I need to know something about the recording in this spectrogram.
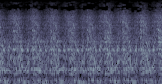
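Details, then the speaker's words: Custom Peterbilt with Cummins diesel sitting three days, in neutral after priming with the transfer pump: low, labored cranking pulsing about five times a second, never fires, not turning over fast enough; weak batteries. "never gonna fire it's not turning over fast enough yeah so there's that so i guess what we'll do is we'll get the battery box pulled off"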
